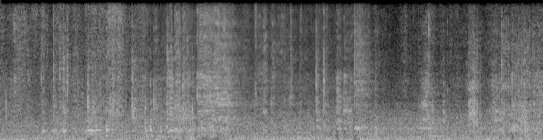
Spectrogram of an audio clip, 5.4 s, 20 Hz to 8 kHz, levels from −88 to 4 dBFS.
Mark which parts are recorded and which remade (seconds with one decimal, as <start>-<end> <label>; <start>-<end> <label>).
0.0-1.4 recorded; 1.4-3.7 remade; 3.7-5.4 recorded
